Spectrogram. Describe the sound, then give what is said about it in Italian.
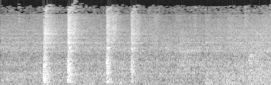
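A train rolls past at Roma Termini station in Rome, its wheels clacking over rail joints in two quick double beats above a steady low rumble, with no voices. “Il giorno che sono entrato in cabina, giorno, il primo giorno che sono entrato in cabina, sono entrato qui a Roma Termini.”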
